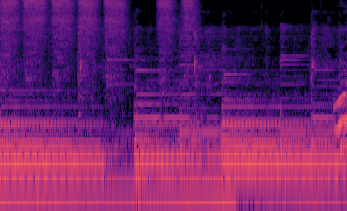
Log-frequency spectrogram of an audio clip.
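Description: Hair spray is misted onto a wig in short hissing bursts, with a steady tonal hum running underneath and brief gaps between sprays.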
